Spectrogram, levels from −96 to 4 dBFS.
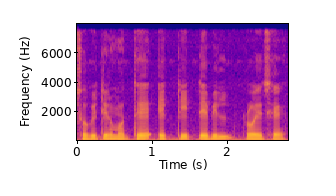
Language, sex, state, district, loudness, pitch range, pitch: Bengali, male, West Bengal, Cooch Behar, -15 LUFS, 110-120 Hz, 115 Hz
